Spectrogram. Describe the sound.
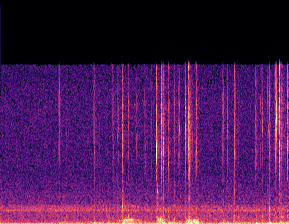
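Typing on a computer keyboard: scattered light key clicks at an uneven pace, fairly faint over a steady background hiss, with no voices.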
